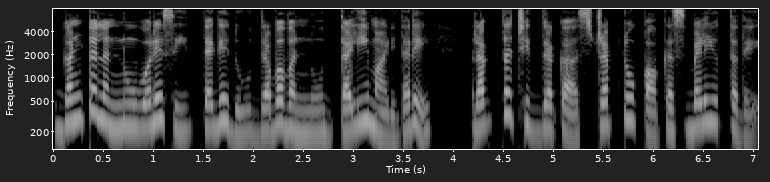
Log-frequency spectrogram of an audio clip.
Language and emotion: Kannada, neutral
